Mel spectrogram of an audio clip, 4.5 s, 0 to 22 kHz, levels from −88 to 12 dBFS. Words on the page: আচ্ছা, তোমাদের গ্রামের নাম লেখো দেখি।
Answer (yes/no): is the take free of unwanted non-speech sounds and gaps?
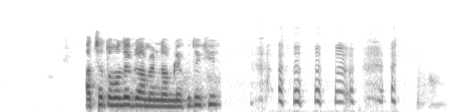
no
